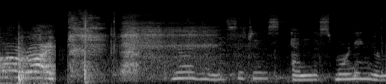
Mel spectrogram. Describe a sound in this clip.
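A young woman speaks in a startled, hushed voice.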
